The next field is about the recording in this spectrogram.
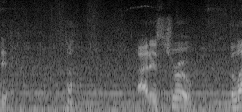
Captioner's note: laughs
